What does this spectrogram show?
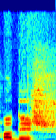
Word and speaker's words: স্বদেশ: কি উচ্চারণ করি, জ্বর, স্বদেশ, স্বদেশ। আমরা কি স্বদেশ উচ্চারণ করি বা জবর উচ্চারণ করি না, উচ্চারণ করি কি জ্বর, স্বদেশ, ধ্বনি, এরকম।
